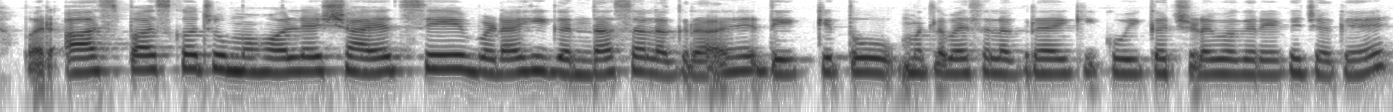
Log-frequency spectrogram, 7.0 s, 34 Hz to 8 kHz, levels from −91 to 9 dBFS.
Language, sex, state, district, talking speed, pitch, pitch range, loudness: Hindi, female, Uttar Pradesh, Varanasi, 240 wpm, 235 Hz, 225-250 Hz, -14 LUFS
